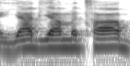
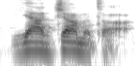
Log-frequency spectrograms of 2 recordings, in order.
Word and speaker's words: Yad Yamata: 1 second, like you'll hear Yad Yamata, but the way you hear it just being said, you'll just pick it up as Yad Jamata. But if you actually know how it's spelled, you'll know, okay, so it's Yad Yam, which means hands, and then Mata, which means down, right?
